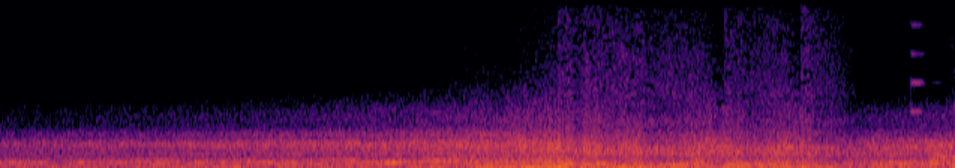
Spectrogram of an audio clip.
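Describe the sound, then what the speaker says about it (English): Race car engines roar in the NASCAR GT video game as the field runs down the back straight: a dense, continuous engine drone and rumble holds steady and swells slightly toward the middle, with no speech. "The thunderous roar of these cars."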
